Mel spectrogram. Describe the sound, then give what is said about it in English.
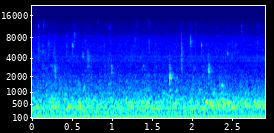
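Steady bubbling and gurgling of air pushed through water from opened air lines, a continuous watery churn with scattered small pops, moderately loud, with a low constant hum underneath. “So we got some airflow moving through there.”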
